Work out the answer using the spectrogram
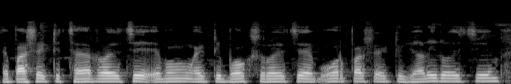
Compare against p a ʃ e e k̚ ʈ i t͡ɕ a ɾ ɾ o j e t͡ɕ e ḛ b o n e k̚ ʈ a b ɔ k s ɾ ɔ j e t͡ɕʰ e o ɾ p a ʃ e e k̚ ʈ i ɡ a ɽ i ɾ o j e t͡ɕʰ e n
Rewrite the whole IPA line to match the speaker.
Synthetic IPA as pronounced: p a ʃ e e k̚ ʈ i t͡ɕ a ɾ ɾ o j e t͡ɕʰ e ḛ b o ŋ e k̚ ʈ i b ɔ k s ɾ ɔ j e t͡ɕʰ e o ɾ p a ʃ e e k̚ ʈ i ɡ a ɽ i ɾ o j e t͡ɕʰ e n

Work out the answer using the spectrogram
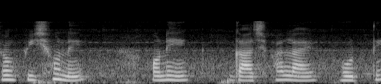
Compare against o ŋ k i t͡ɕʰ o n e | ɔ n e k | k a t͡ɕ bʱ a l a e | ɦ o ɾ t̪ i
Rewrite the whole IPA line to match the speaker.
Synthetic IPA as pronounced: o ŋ p i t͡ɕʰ o n e | ɔ n e k | ɡ a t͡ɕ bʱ a l a e | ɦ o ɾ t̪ i

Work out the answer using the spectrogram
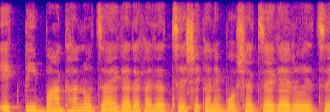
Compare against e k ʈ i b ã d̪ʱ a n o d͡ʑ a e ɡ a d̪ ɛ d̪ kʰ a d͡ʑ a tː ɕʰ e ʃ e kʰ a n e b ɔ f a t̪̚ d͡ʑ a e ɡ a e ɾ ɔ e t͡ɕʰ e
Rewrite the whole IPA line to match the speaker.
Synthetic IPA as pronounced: e k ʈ i b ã d̪ʱ a n o d͡ʑ a e ɡ a d̪ ɛ kʰ a d͡ʑ a tː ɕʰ e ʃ e kʰ a n e b ɔ ʃ a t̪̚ d͡ʑ a e ɡ a e ɾ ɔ e t͡ɕʰ e

